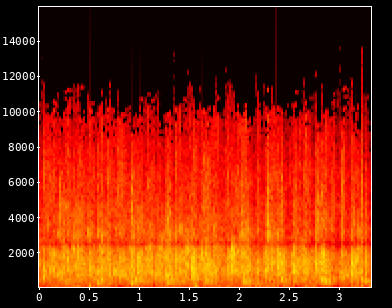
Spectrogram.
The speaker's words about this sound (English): If you've never been here before, we just love to clap for you. We want to honor you by clapping for you. So welcome to church this morning.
